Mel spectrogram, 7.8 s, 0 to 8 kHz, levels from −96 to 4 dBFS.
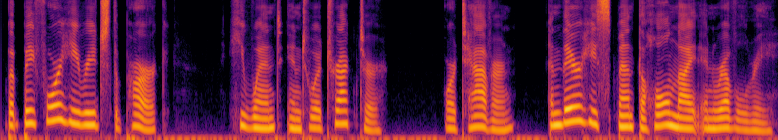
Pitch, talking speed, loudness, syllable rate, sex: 195 Hz, 170 wpm, -18 LUFS, 5.1 syllables/s, female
